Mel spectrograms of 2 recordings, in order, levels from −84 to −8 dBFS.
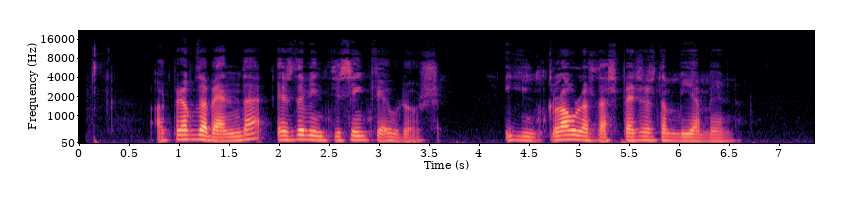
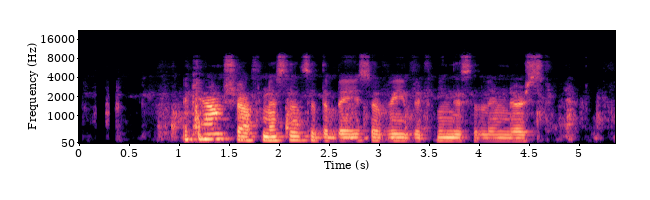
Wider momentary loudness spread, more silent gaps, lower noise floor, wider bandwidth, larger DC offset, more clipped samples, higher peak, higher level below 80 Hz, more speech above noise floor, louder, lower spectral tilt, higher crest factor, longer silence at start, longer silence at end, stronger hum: about the same, 18 LU vs 19 LU; neither; first, -64 dBFS vs -45 dBFS; first, 15.5 kHz vs 9.6 kHz; neither; neither; second, -6 dBFS vs -2 dBFS; about the same, -58 dBFS vs -62 dBFS; first, 39 dB vs 25 dB; second, -25 LUFS vs -21 LUFS; about the same, -6 dB/octave vs -6 dB/octave; about the same, 20 dB vs 20 dB; about the same, 0.15 s vs 0.25 s; first, 0.8 s vs 0.15 s; neither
